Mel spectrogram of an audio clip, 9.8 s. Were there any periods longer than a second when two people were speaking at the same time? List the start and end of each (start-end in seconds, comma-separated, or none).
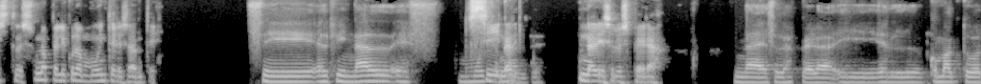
none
